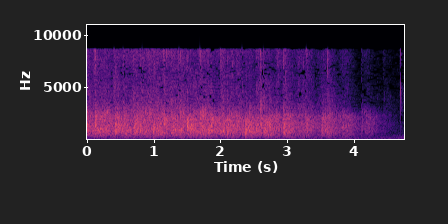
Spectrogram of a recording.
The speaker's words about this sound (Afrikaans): Geef vir die Here 'n groot hande klap.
